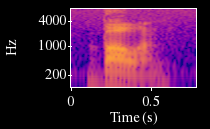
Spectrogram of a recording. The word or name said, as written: Bowen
